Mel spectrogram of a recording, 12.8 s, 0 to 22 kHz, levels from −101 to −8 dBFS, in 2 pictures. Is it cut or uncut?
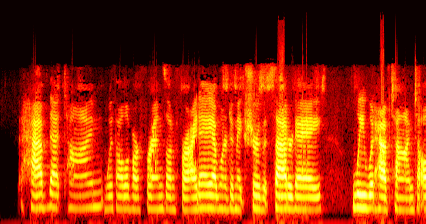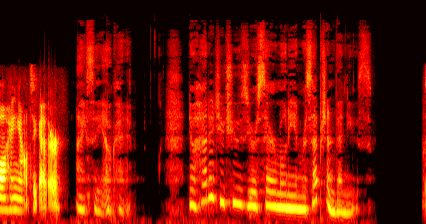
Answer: cut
